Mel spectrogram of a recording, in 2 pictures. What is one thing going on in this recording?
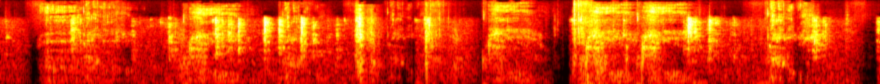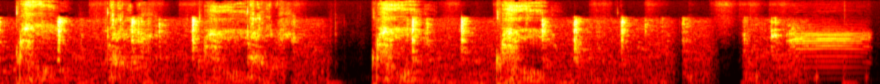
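A zombie groans and grunts when hit in a video game.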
